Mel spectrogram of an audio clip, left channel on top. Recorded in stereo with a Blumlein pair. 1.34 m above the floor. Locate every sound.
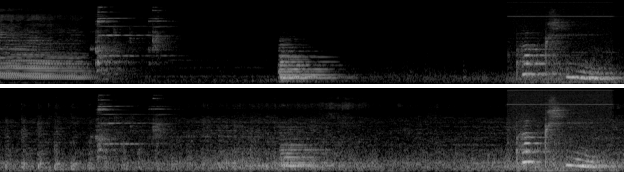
0.9 s a bell: 30° left, 5 m
2.8 s a piano: 60° left, 4.5 m
5.1 s a child speaking: 25° right, 1.4 m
